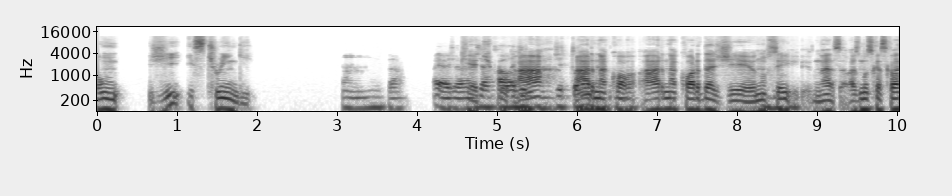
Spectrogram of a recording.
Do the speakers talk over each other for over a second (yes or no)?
yes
